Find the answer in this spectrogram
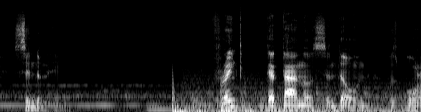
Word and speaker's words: Sindone: We understand that based on his surname, it is pronounced Sindone. However, in the news media outlets and from other associates, many people label his last name as Sindone. So we would go by the traditional media pronunciation, Sindone, but we do acknowledge that his name is correctly pronounced as Sindone.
